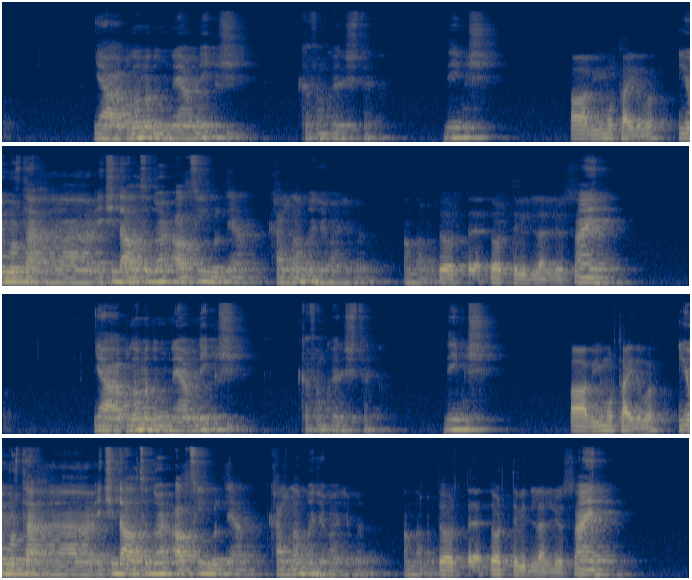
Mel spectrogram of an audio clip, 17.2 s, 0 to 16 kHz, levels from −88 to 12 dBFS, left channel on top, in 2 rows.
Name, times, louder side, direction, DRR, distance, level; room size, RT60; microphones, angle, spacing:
voice 1, 1.2-2.9 3.7-4.6 5.5-6.0 8.5-13.2 13.6-14.1 15.8-16.1, right 1 dB, 45° right, 5 dB, 4.4 m, -28 dB
voice 2, 7.1-8.2 14.1-15.8, right 2 dB, 65° right, 10 dB, 1.2 m, -27 dB
27.5 x 13.0 x 7.9 m, 0.66 s
head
